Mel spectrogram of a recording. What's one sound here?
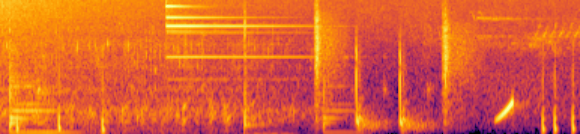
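A door opens and closes.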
